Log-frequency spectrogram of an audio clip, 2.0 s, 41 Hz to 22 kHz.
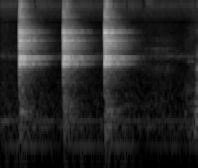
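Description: A ceramic mug holding a little water is tapped three times with a spoon, each tap giving a bright, high ringing tone near 2.5 kHz that fades within about a third of a second. Adding water changes the mug's pitch.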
